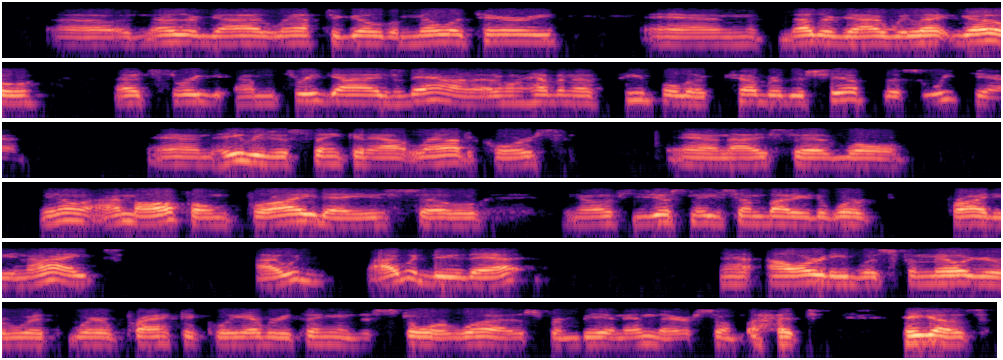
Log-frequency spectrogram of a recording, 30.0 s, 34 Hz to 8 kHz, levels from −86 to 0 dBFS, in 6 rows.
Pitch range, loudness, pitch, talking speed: 130-160 Hz, -23 LUFS, 145 Hz, 180 wpm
